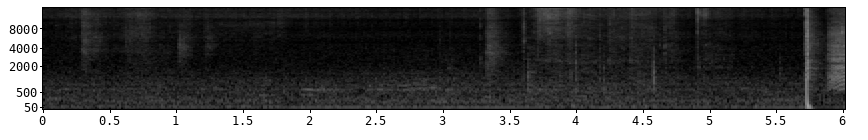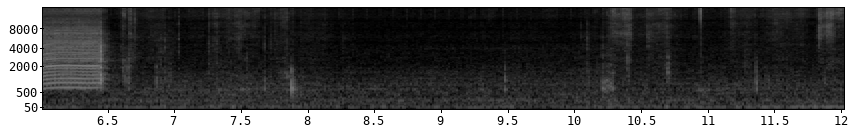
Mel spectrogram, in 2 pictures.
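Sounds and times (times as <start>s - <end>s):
camera film winding motor whine: 5.7s - 6.6s.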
